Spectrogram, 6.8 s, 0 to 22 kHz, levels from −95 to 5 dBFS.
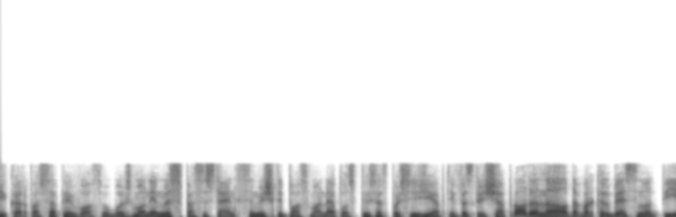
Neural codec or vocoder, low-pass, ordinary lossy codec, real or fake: codec, 16 kHz, 0.5 kbps, X-Codec, HuBERT features, trained on balanced general audio; 5.4 kHz; MP3, 48 kbps; fake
